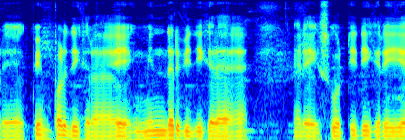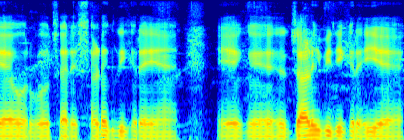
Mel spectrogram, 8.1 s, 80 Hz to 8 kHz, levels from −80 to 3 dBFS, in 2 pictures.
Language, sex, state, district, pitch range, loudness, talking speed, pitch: Hindi, male, Rajasthan, Bikaner, 85-95 Hz, -21 LUFS, 205 wpm, 85 Hz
